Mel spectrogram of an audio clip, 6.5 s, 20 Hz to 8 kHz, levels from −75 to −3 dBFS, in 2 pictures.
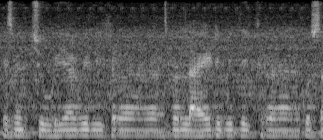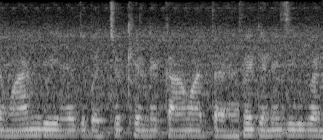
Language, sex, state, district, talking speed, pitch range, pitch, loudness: Hindi, male, Maharashtra, Dhule, 250 wpm, 120-125 Hz, 120 Hz, -24 LUFS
